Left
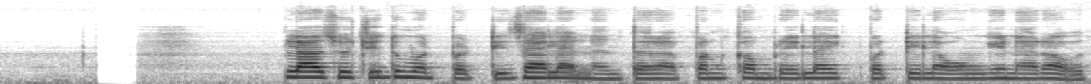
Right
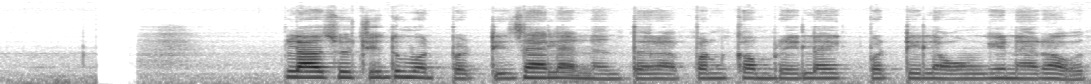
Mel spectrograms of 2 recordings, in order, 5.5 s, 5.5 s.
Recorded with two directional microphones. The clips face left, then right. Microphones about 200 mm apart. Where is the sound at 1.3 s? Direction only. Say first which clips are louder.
Left 2 dB; 25° left (ahead or behind).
